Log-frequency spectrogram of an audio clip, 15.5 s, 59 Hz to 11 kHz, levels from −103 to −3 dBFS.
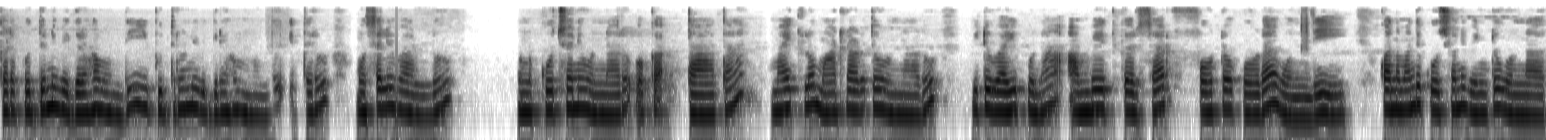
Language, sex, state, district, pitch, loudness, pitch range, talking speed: Telugu, female, Andhra Pradesh, Visakhapatnam, 185 Hz, -18 LUFS, 170-195 Hz, 105 wpm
